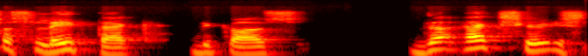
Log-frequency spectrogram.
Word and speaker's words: LaTeX: okay it's pronounced as late Tech because the action is not actually it's not actually English X it's the Greek letter Kai pH uh CH I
